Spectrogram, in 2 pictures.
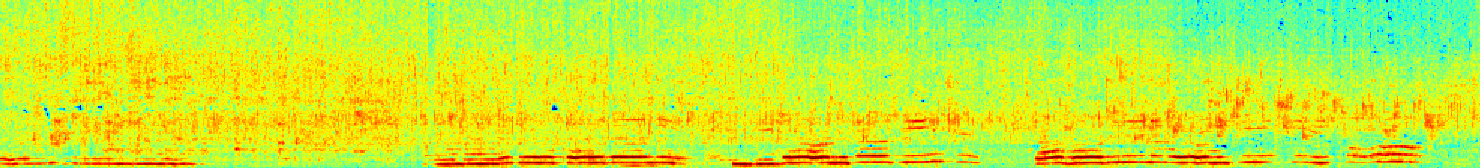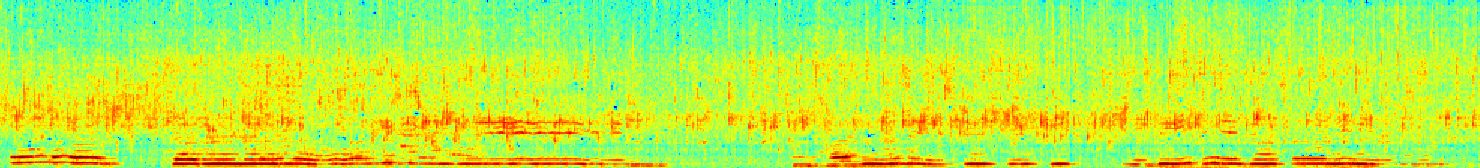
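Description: Fish pieces sizzling steadily as they fry in hot oil in a wok, under background music: a slow melody of long held notes stepping from pitch to pitch, louder than the sizzle.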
